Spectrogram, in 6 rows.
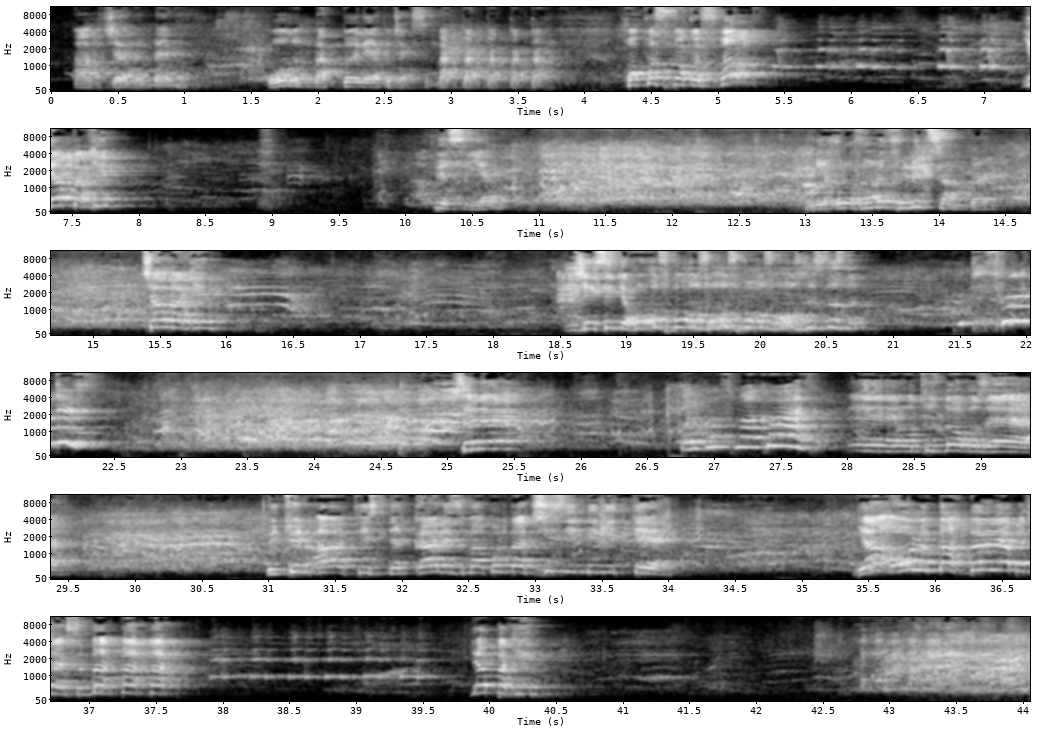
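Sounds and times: children's voices chattering: 0.0s - 44.0s
person speaking: 31.0s - 34.2s
squeeze whistle tone: 37.9s - 39.8s.

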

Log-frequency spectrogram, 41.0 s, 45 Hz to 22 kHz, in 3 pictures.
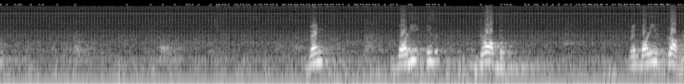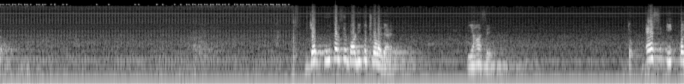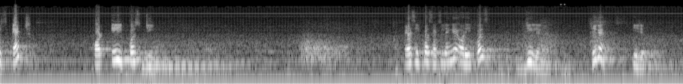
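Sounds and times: background hiss: 0.0s - 30.5s
electrical hum: 0.0s - 41.0s.

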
